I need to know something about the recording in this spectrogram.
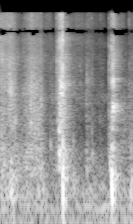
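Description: Cardboard box being handled and opened on a metal table-saw top: cardboard rustling, with two short sharp knocks about a second in and near the end.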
